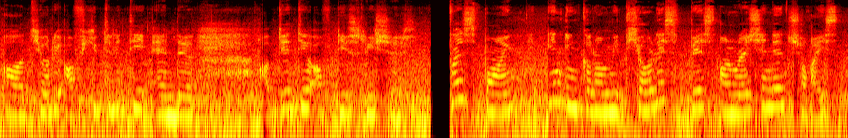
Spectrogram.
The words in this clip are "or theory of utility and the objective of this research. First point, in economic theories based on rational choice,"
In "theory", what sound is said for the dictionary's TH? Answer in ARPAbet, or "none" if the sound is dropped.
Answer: T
